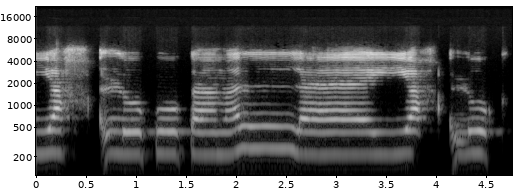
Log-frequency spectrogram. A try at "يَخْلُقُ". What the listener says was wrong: kurang kurang ngorok ya. أَفَمَن يَخْلُقُ كَمَن لَّا يَخْلُقُ يَخْلُقُ ya bisanya lah.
